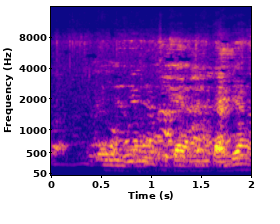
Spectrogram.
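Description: People talking, voices overlapping in chatter, louder from about half a second in.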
